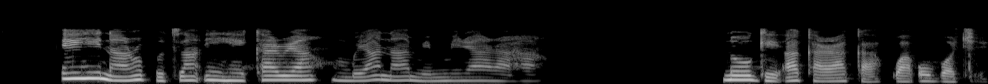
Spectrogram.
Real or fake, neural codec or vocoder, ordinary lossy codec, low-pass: real; none; MP3, 48 kbps; 5.4 kHz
